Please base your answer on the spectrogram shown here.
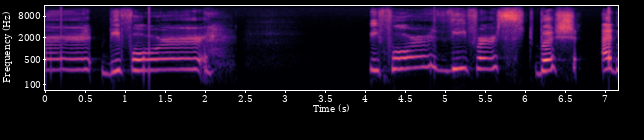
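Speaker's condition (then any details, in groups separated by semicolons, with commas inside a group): Cerebral palsy; spasticity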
